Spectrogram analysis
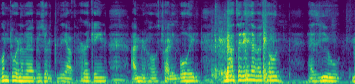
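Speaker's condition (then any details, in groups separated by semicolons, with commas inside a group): Cerebral palsy; left hand weaker, affects coordination, balance, gross motor movement; ongoing physical and occupational therapy, gait training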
